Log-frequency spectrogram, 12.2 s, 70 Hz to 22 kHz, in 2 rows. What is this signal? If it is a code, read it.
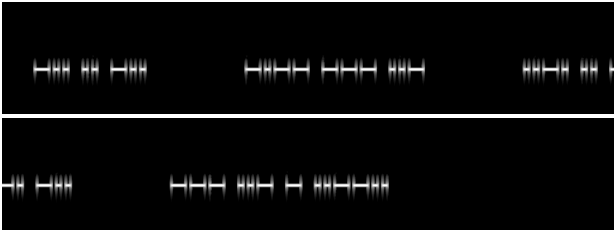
Morse code, heard as a keyed tone, about 25 wpm, 700 Hz. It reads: DID YOU FIND OUT?
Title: 3x Word-Spacing - Sentences from Top 200 Words - 25wpm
